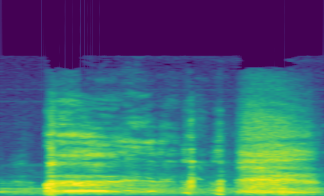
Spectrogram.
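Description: A man laughing breathily: two long exhaled bursts, the first starting about a third of a second in and fading over about a second, the second near the end.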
